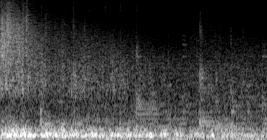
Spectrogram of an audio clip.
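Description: Massive gunfire and heavy booming blasts in a Metal Gear video game form a dense, continuous barrage, loud and close, with sharper cracks standing out from the rumble.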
